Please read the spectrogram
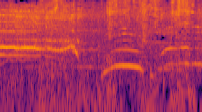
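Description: Children's high-pitched squeals and shrieks on a small roller coaster: one long, slightly rising squeal, then a shorter rising-and-falling cry about halfway through, over the constant low rumble of the moving ride.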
